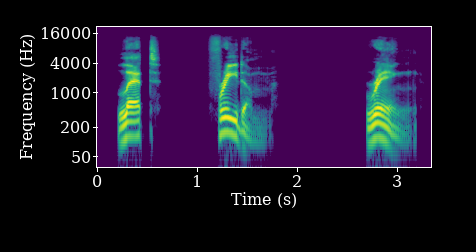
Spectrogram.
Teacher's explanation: strong at the start soft at the end. It carries power but finishes gently.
